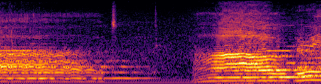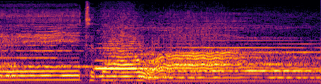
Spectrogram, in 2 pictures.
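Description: A hymn sung in long, held notes with a wavering vibrato, with a brief dip between phrases about two seconds in.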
